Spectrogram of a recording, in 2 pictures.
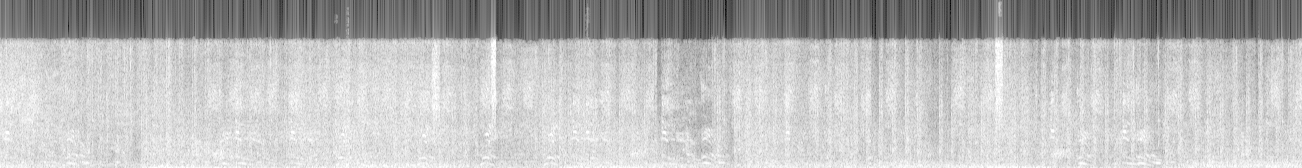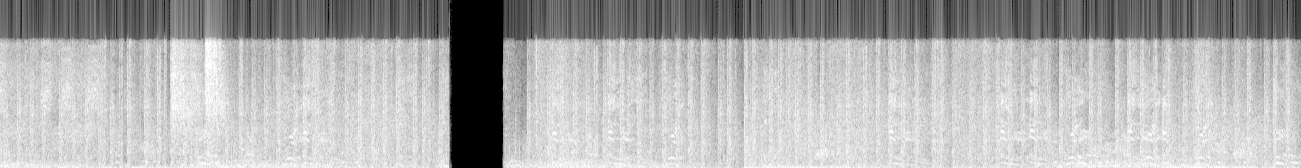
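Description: Gunfire crackles rapidly and without pause.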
